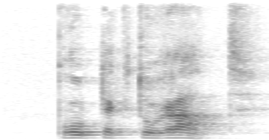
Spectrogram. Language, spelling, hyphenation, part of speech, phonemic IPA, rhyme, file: Dutch, protectoraat, pro‧tec‧to‧raat, noun, /proː.tɛk.toːˈraːt/, -aːt, Nl-protectoraat.ogg
- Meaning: protectorate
